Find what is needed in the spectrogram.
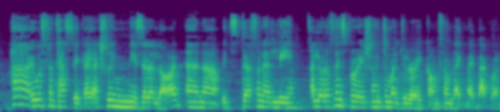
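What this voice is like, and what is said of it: Beautiful foreign accent. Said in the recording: “you have such a beautiful accent.”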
